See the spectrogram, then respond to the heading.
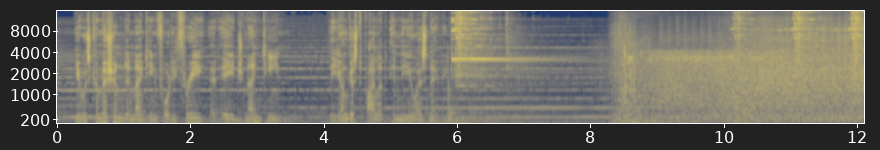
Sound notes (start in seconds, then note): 8.3 engines roaring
